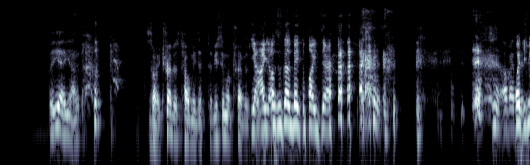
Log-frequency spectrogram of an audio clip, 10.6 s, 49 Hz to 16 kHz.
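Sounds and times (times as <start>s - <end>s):
speech: 1.0s - 2.4s, 3.0s - 8.5s, 9.4s - 10.6s
person coughing: 1.6s - 2.6s, 7.2s - 10.1s.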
